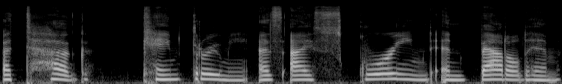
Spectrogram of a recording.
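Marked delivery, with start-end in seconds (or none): none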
